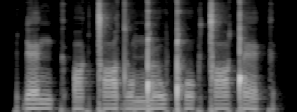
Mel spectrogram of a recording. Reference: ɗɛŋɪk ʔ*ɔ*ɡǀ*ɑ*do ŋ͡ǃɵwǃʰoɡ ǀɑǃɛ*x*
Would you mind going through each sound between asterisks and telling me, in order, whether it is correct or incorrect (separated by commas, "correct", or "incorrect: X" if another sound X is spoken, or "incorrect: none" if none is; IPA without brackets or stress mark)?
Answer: incorrect: ɑ, correct, incorrect: k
